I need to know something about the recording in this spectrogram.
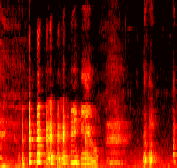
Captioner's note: laughs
